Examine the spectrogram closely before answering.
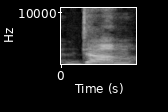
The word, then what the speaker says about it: dumb: as you can see there's a b at the end here dum dum um so we don't pronounce the b okay so it sounds just like d m dum dum and if you uh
